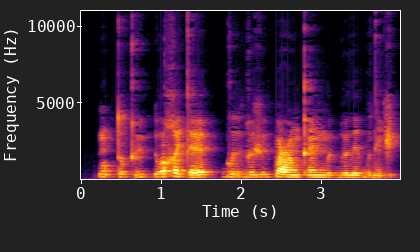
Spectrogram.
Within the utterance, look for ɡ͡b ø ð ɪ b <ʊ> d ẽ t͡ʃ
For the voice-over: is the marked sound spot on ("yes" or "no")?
yes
